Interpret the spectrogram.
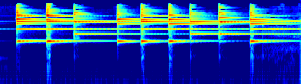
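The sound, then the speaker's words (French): Small bells ring out in a quick, uneven series of about eight bright, metallic strikes, each chiming clearly and shimmering briefly before the next, fairly loud with no talking. “Autrement, bah, voilà, je sais pas, moi, des cloches”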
